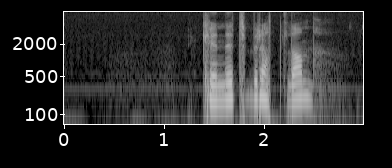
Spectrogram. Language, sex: Norwegian, female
